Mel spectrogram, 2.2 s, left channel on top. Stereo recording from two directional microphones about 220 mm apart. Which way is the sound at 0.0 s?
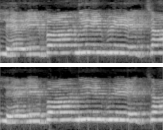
20° left (ahead or behind).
